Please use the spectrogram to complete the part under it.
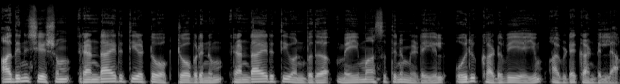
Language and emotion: Malayalam, neutral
